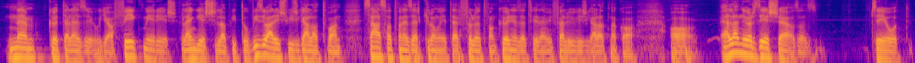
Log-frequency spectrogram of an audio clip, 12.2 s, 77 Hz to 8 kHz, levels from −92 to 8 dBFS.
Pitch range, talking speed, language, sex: 100-125 Hz, 105 wpm, English, male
